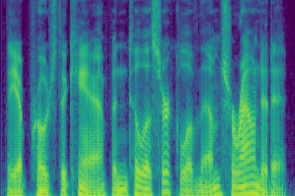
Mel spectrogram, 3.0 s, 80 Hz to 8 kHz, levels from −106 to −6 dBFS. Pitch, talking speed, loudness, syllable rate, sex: 90 Hz, 225 wpm, -20 LUFS, 6.1 syllables/s, male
